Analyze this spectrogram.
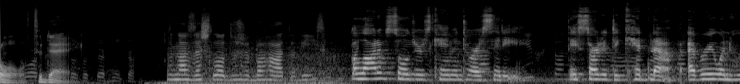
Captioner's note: through translator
